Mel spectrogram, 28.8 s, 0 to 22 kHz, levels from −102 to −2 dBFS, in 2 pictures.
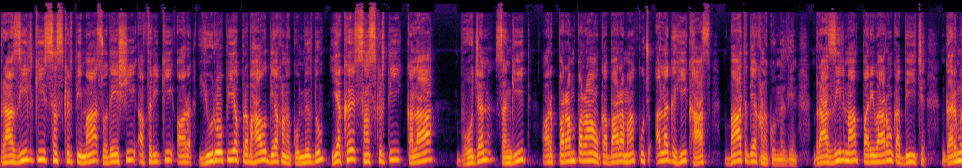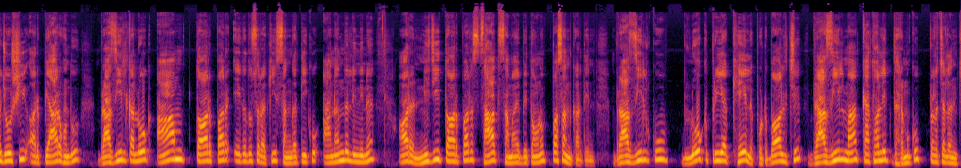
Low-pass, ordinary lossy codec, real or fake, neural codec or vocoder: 19.8 kHz; none; real; none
